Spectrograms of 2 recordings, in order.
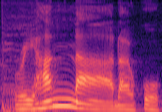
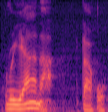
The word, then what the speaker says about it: Rihanna: 자, 오늘 여러분께 소개시켜드릴 손님은요, 바로 리한나라고 발음하기보다는 리아나라고 그렇게 발음을 해주고 있는 굉장히 유명한 가수를 여러분께 한번 소개를 시켜드리도록 하겠습니다.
